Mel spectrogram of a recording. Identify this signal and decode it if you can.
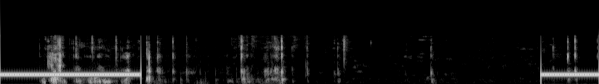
Ringback tone (North America), 440 + 480 Hz.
